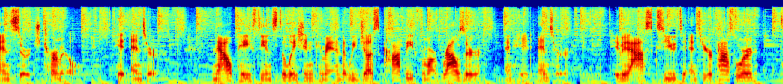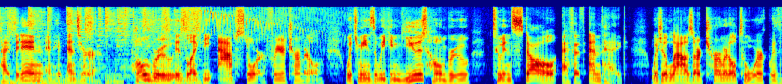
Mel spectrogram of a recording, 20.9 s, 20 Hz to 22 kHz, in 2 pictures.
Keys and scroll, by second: 1.8 Return, 3.1 super+v, 6.9 Return, 11.1 Return.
